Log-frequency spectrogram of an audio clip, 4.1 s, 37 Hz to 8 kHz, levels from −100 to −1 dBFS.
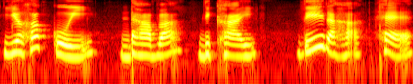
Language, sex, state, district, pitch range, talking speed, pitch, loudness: Hindi, female, Himachal Pradesh, Shimla, 235-280 Hz, 100 wpm, 255 Hz, -15 LUFS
